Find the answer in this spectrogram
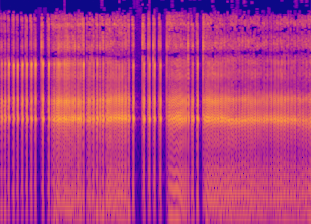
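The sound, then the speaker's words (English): A voice imitates a woman's creaky vocal fry, like a long burp: a loud, rattling vocal fry that stretches for about three seconds with a few brief breaks, no words spoken. “It sounds like a long burp or something.”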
